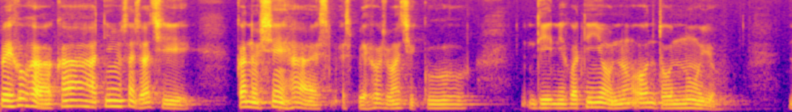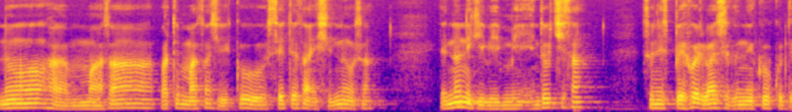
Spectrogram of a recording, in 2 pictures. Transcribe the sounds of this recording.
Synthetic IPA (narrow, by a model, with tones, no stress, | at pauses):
e˧spe˧ɦo˦ɦa˧˨ka˦ha˧t̪ĩ˦ɲũ˧˦sã˦ʒa˧˦t͡ʃi˧ | ka˦nũ˧ʃẽ˦˨˧ɦa˦˧e˧spe˧ɦo˦ʒu˧˨ã˦t͡ʃi˧kuː˧ | nd̪i˧nĩ˧kʷa˧t̪ĩ˦ɲũ˧˨nũː˦ʔo˦nd̪o˧nũː˦˨jo̰˨ | nũː˦ɦa˨mã˨˧sã˦pa˧ɾt̪e˦mãː˧sã˦t͡ʃi˨kuː˦se˦t̪e˧sã˦˧˨i˧t͡ʃi˧nũː˦˨sã˦ | e˧nũ˦nĩ˧ki˨βi˨mĩ˨ĩ˧nd̪u˦t͡ʃi˦sã˦ | su˧nĩ˧e˧spe˧ɦo˦ʒu˨ã˦t͡ʃi˧u˧nĩ˧kuː˦ku˧nd̪e˨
